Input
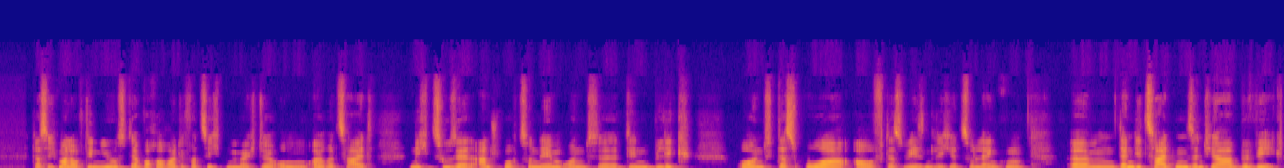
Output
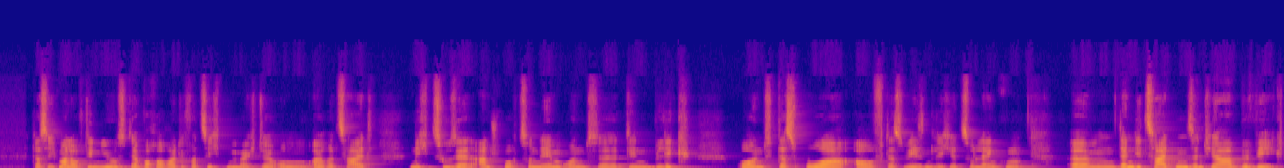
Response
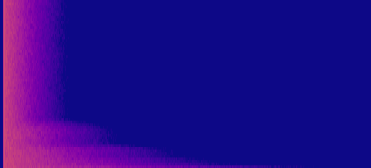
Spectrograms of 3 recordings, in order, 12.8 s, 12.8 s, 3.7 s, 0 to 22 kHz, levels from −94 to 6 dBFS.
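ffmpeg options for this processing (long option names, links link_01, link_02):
-filter_complex "[0:a]flanger=delay=9.7:depth=6.1:regen=-89:speed=0.22:shape=sinusoidal,asettb=1/sr,asplit=3[link_01][link_02][link_03];[link_01]atrim=end=5.274[link_04];[link_02]atrim=start=5.27:end=6.6,asetpts=PTS-STARTPTS,afade=type=in:duration=0.004:curve=qsin,afade=type=out:start_time=1.326:duration=0.004:curve=qsin,bandreject=frequency=1700:width=9.1[link_05];[link_03]atrim=start=6.596[link_06];[link_04][link_05]acrossfade=duration=0.004:curve1=hsin:curve2=qsin[link_07];[link_07][link_06]acrossfade=duration=0.004:curve1=qsin:curve2=hsin"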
